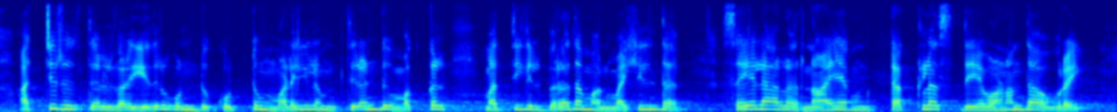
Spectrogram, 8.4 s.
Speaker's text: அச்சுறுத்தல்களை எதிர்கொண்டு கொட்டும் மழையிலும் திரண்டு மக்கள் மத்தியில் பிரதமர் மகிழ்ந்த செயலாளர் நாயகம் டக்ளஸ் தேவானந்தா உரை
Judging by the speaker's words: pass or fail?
pass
